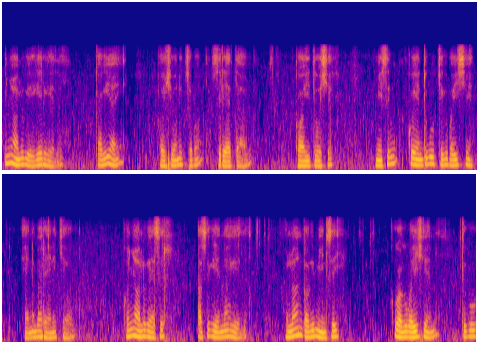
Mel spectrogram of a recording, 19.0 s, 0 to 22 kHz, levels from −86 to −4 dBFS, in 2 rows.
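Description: From start to finish, the background sits in an unnatural near silence dotted with twinkling specks. This is overdone noise removal: a noise reduction stage set far too aggressively pulls individual frequency bands down or off whenever they come close to its noise estimate. Quieter parts of the speech fall under that threshold and are stripped away along with the noise, leaving the broken-up, warbling background heard throughout.

Layered over that, the speech has a rough, raspy, grainy edge across the whole clip, and the audio stops sharply with nothing above 7.5 kHz. That is the AMR wideband (HD Voice) codec, AMR-WB. It models the speech up to 6.4 kHz with a pulse-excited vocal tract filter and fills the top band with shaped noise. The plainly audible coarseness points to one of its lowest bitrate modes, around 8.85 kbit/s.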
